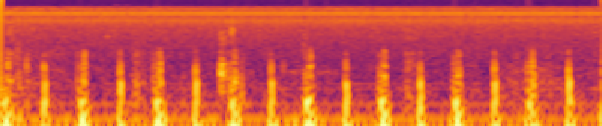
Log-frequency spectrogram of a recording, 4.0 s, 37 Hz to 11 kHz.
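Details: Regular low heartbeat thumps at about 120 a minute, recorded through one stethoscope while eating after an apple and a cucumber, with a steady hum behind; fast but ordinary-sounding normal heart sounds.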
